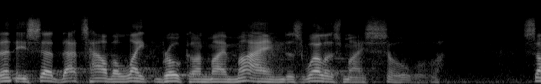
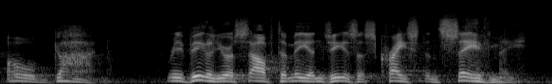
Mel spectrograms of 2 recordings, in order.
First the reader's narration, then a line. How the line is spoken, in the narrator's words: at what was the limit of his intellectual agony, he cried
